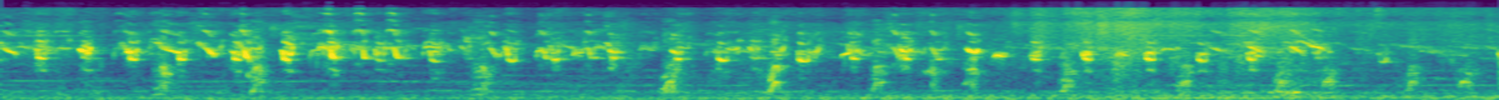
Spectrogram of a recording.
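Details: Several backyard chickens give rapid, overlapping high chirps and peeps. The dense chatter thins after five seconds as a soft hiss of background noise rises.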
